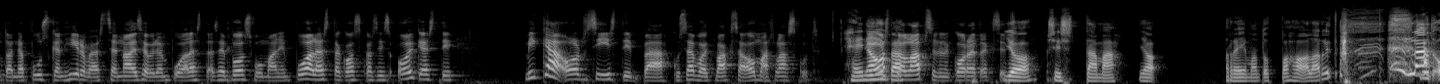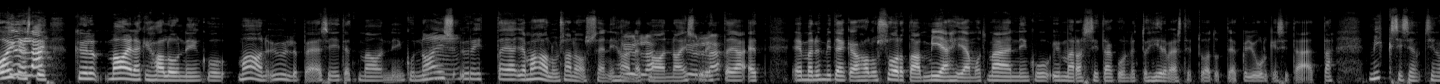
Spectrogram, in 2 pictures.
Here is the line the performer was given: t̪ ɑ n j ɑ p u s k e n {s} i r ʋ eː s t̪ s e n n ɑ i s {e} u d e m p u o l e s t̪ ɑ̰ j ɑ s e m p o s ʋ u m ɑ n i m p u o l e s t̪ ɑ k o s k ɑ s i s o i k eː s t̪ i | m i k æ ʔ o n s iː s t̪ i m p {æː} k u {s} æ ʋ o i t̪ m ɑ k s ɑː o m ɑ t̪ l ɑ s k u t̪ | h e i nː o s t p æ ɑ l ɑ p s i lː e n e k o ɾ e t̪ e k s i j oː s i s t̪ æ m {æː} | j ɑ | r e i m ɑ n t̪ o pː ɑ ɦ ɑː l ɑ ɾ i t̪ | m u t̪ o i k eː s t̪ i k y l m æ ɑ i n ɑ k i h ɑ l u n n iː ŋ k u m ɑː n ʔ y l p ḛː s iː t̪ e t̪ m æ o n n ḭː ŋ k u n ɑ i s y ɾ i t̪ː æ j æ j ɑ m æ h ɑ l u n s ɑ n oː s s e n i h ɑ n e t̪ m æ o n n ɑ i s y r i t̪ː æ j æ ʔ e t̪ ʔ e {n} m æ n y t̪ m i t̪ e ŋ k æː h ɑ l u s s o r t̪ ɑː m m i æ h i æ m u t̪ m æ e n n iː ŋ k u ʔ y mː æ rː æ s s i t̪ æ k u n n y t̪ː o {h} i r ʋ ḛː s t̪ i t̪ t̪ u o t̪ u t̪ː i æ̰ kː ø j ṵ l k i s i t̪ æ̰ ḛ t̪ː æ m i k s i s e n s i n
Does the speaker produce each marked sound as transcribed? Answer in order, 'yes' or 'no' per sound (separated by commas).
no, yes, yes, yes, no, no, yes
